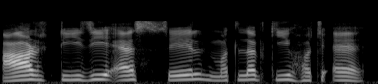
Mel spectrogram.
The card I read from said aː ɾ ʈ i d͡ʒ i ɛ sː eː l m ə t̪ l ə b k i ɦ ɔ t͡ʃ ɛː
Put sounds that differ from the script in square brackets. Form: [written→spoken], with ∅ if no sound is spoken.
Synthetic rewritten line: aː ɾ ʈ i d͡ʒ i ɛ sː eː l m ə t̪ l ə b k i ɦ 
